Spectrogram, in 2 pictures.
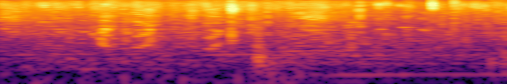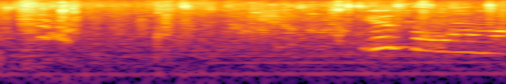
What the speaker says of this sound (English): Here's the one with The male and female king parrot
